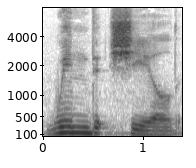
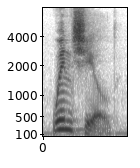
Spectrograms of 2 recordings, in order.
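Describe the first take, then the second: First: The D sound is clearly pronounced. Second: The D sound is dropped entirely. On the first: "Perfect pronunciation" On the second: "normal pronunciation, ... You just don't hear the D"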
